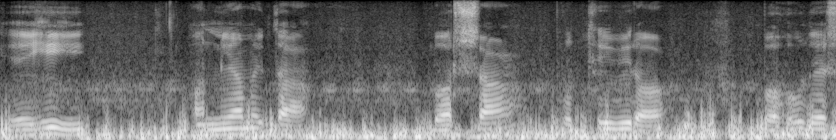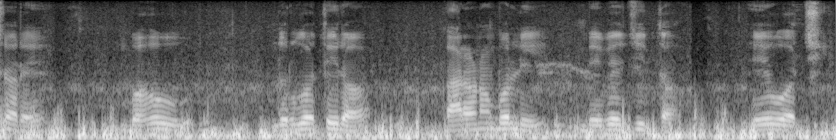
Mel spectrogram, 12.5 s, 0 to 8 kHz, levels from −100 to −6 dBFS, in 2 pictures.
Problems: constant background noise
